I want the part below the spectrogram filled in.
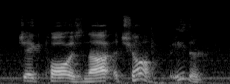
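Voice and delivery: ordinary talk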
